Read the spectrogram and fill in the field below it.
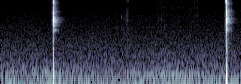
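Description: A spring clamp snaps shut with a sharp click.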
